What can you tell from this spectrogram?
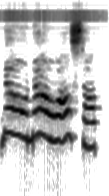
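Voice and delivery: put-on high, loud little-girl pleading; mock child promising to stop; pleading daughter. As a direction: beg like a kid caught out. Daughter begging in retold story.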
